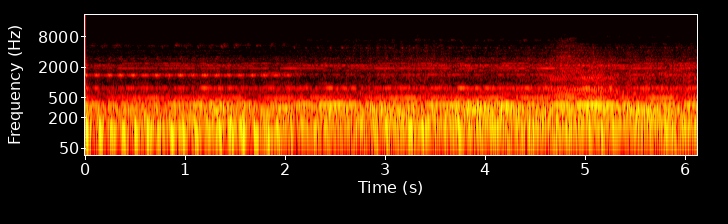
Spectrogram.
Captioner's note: eeery space noises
